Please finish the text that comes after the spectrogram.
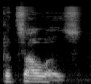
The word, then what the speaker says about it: pizzella: But my mother always makes the pizzellas. It's people call them different things around the country, but in Italian it's pizzella. But it looks like pizzelle.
